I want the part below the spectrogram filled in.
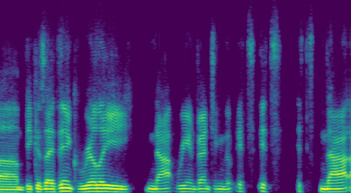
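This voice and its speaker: Flat, monotone intonation comes through in a dry, close sound with no echo. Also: man. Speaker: nonprofit leader. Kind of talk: conference presentation. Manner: fast.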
